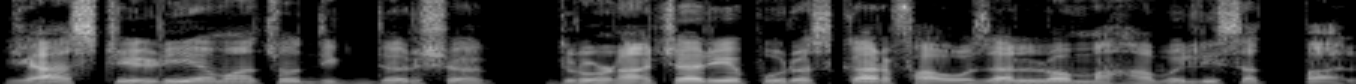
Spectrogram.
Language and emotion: Goan Konkani, neutral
